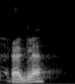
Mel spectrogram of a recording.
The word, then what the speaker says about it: Rögle: Actually, I think, you know, first and foremost, it's pronounced Rögle. You said Leksand. Great. You didn't say IF. So don't pronounce the BK as well.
